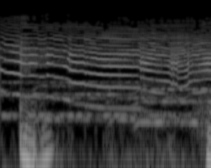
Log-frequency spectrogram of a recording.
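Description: A long high-pitched wail that slides slowly downward in pitch and wavers near the end, over background music.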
